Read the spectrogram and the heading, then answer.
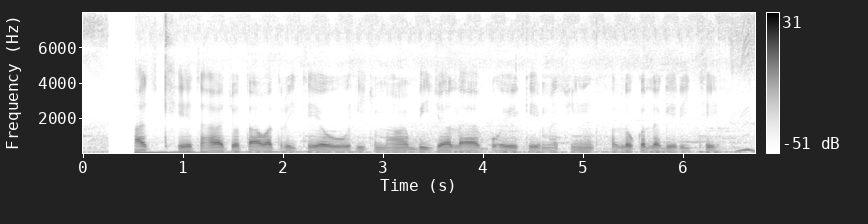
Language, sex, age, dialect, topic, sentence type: Chhattisgarhi, male, 18-24, Western/Budati/Khatahi, agriculture, statement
